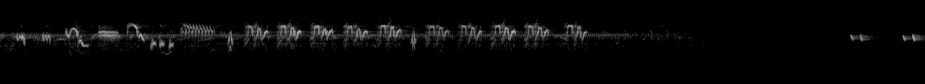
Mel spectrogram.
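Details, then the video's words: Bluethroat, Luscinia svecica, in song: varied high phrases give way to a rhythmic run of ringing double notes repeated several times a second, then a pause and two isolated short notes. "Варакушка (Luscinia svecica) - голос"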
